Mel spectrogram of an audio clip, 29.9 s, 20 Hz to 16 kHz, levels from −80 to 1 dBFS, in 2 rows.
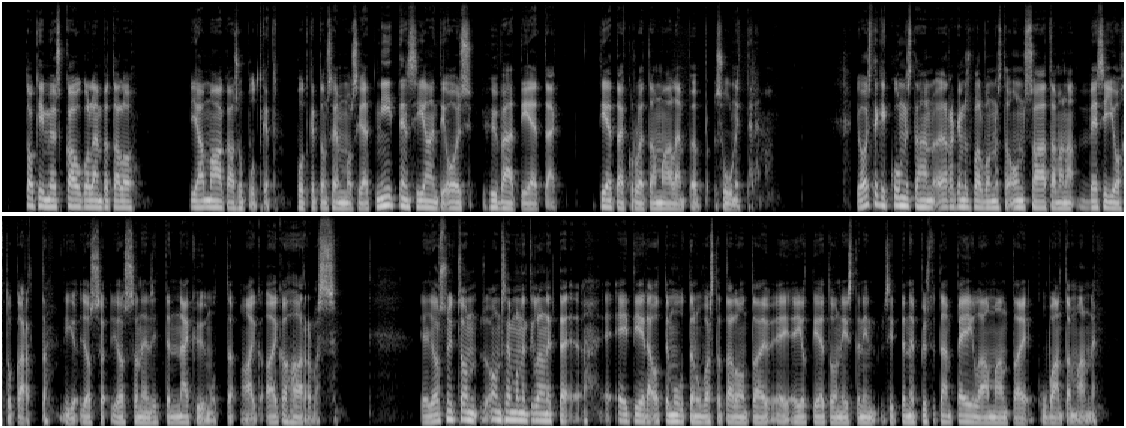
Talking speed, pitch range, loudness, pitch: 125 wpm, 95-115 Hz, -23 LUFS, 105 Hz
